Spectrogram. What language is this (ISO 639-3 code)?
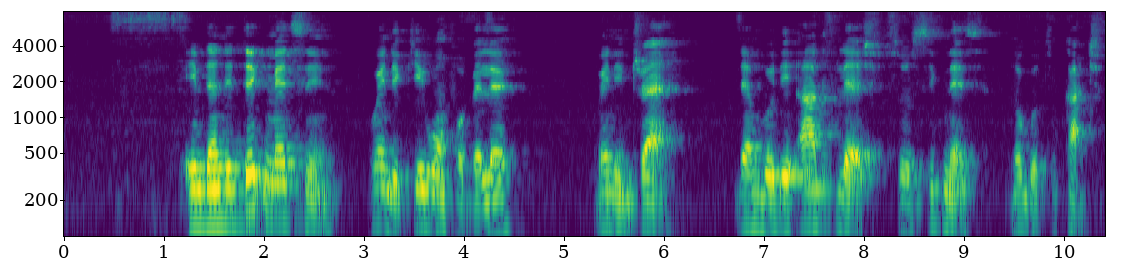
pcm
